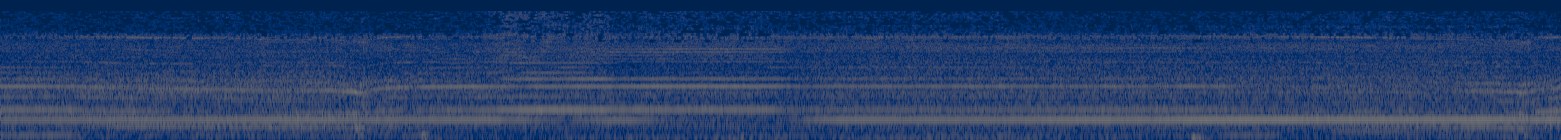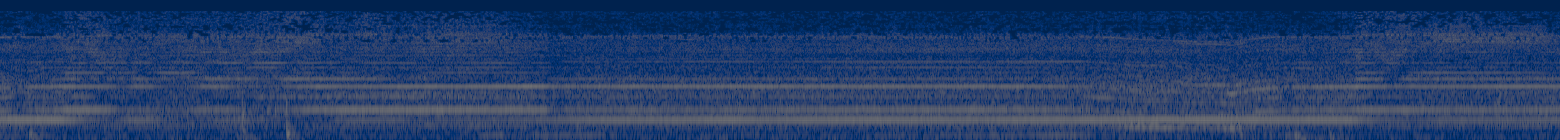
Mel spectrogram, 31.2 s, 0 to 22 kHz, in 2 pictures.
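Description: Lamello Zeta P2 biscuit joiner running with a steady whine, its pitch dipping briefly three times about twelve seconds apart as the cutter plunges into the mitred 19 mm board to mill slots for P-System connectors. A dust extractor runs with it.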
